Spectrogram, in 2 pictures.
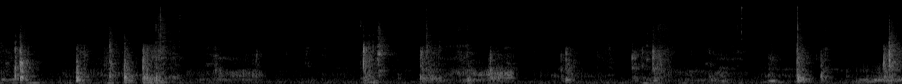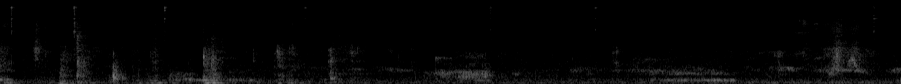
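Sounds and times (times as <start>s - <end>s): footsteps on wooden floor: 7.8s - 12.8s.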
